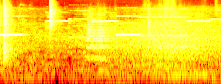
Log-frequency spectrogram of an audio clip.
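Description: Thin electronic beeping tones that stop and start and step between a few pitches, with a sharp click about a second in.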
